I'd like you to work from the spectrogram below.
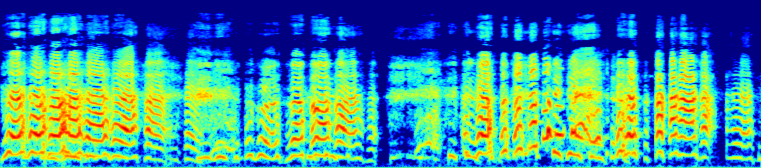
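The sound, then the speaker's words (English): A stock sound effect known as the Diddy laugh: a chorus of young children laughing together in bright, bubbling giggles, bursting out in quick repeated waves that rise and fall for several seconds, loud with no speech. “and that's this thing called the the Diddy laugh.”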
